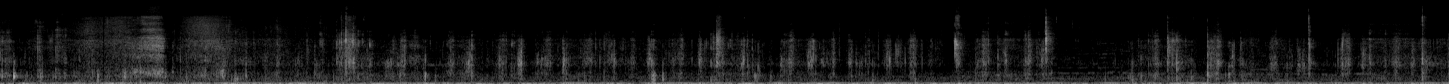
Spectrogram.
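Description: A person chewing and biting crunchy food, with many short crisp crunches following one another.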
